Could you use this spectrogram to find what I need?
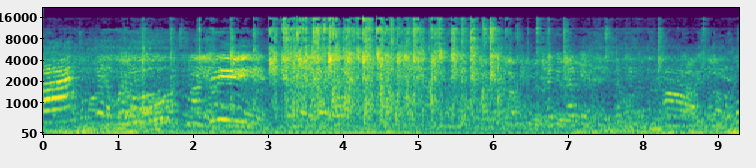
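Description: A young woman speaks and laughs close by.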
